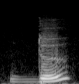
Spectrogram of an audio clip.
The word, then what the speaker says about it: deux: So now, deux. Okay, final X is not pronounced.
